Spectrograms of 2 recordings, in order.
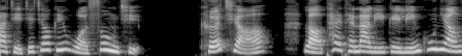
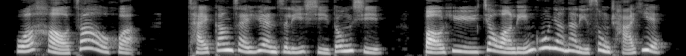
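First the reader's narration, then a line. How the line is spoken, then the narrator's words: Laughing. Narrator (Chinese): 佳慧 笑道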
